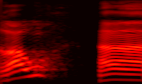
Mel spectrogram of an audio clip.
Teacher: تو تطلو غو پڑھنا ہے، غین واو زبر غو، یہ غین ادا ہوتا ہے حلق کے اوپر والے حصے سے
